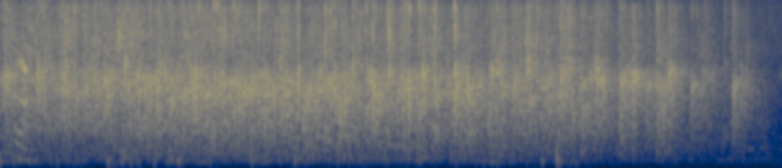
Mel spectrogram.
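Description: Steady audience applause with dense, crackling clapping that holds at a fairly loud level for several seconds before tapering off and fading out at the end.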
